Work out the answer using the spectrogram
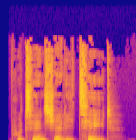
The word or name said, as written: potentialitet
